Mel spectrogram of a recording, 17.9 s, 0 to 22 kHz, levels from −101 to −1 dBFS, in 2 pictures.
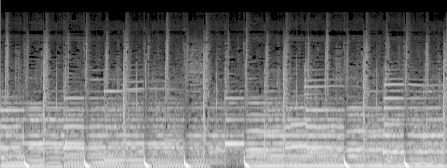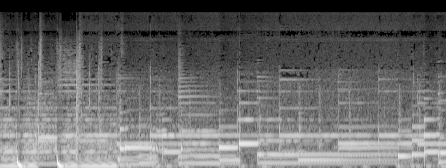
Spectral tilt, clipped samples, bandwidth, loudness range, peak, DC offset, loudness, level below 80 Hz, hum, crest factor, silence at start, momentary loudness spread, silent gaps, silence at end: -7 dB/octave; under 0.1%; 9.2 kHz; 4 LU; 0 dBFS; under 0.1%; -15 LUFS; -18 dBFS; none; 14 dB; 0 s; 7 LU; none; 0 s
